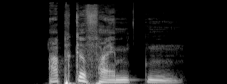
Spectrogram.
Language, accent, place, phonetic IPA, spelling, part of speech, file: German, Germany, Berlin, [ˈapɡəˌfaɪ̯mtn̩], abgefeimten, adjective, De-abgefeimten.ogg
- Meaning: inflection of abgefeimt: 1. strong genitive masculine/neuter singular 2. weak/mixed genitive/dative all-gender singular 3. strong/weak/mixed accusative masculine singular 4. strong dative plural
